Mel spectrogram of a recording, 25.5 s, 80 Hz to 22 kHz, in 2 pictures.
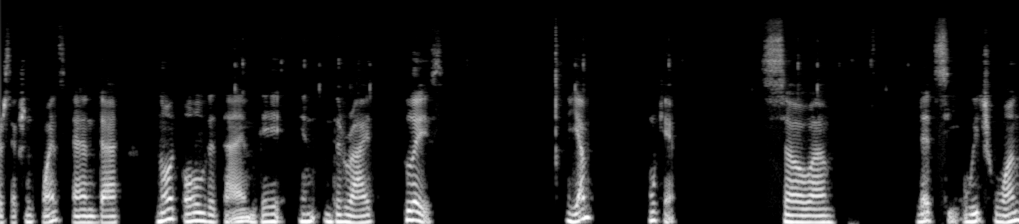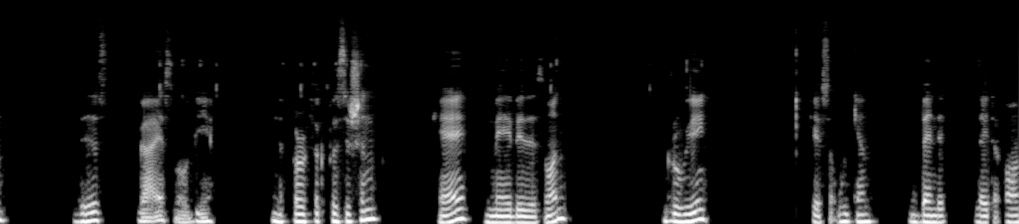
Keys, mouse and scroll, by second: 0.1 ctrl+z, 0.7 ctrl+z, 2.9 ctrl+click, 3.4 alt+right click, 3.6 alt+middle click, 3.9 alt+click, 4.3 alt+right click, 4.6 alt+click, 5.8 alt+middle click, 6.1 alt+scroll down 1, 6.5 alt+click, 6.8 alt+right click, 7.1 alt+click, 7.4 alt+middle click, 7.8 alt+click, 8.5 alt+middle click, 9.3 alt+click, 10.6 alt+middle click, 11.0 alt+click, 14.7 alt+click, 14.9 alt+middle click, 15.4 alt+click, 16.0 alt+right click, 16.4 alt+click, 16.8 alt+right click, 17.0 alt+middle click, 19.5 ctrl+click, 20.0 alt+right click, 20.4 alt+middle click, 20.8 alt+click, 21.1 alt+right click, 21.4 alt+middle click, 21.8 alt+right click, 22.1 alt+middle click, 24.8 alt+right click.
